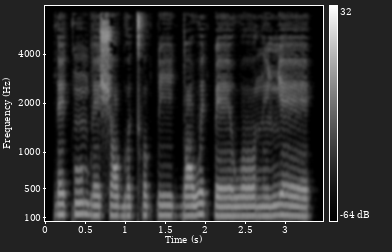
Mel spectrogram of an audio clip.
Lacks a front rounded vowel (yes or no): yes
